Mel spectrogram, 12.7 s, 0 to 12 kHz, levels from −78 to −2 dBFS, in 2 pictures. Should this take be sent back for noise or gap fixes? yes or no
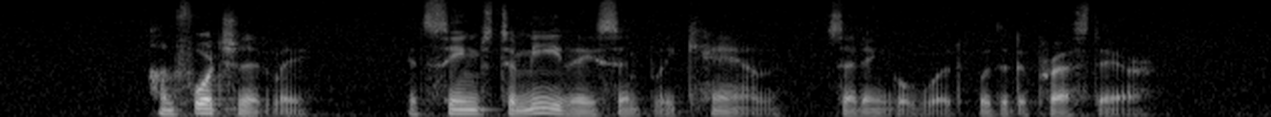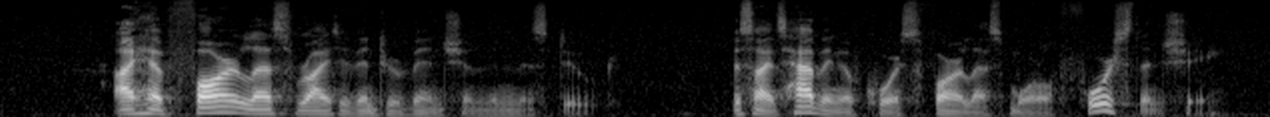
no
